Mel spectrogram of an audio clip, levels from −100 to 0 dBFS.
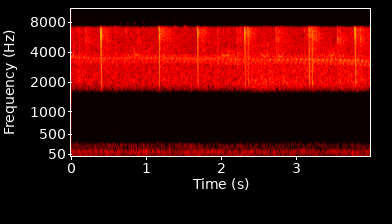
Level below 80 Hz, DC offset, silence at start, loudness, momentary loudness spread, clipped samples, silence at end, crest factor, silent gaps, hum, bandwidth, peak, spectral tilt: -80 dBFS; under 0.1%; 0 s; -38 LUFS; 8 LU; under 0.1%; 0 s; 26 dB; none; none; 8.8 kHz; -14 dBFS; 5.5 dB/octave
